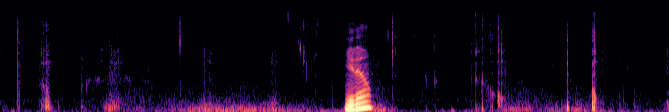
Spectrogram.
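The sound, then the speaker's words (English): Sharp crunching of Dots brand pretzels being chewed in the morning, in a loose, irregular rhythm of crisp bites, with a brief spoken phrase cutting in around the middle. “Little crunchy crunch in the morning is the...”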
